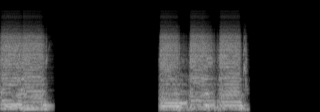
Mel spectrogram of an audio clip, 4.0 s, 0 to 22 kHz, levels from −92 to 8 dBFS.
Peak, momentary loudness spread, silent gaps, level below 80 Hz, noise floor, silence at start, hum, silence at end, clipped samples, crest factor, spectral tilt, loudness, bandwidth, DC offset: -12 dBFS; 8 LU; none; -58 dBFS; under -90 dBFS; 0 s; none; 0.9 s; under 0.1%; 16 dB; -4.5 dB/octave; -25 LUFS; 13 kHz; under 0.1%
